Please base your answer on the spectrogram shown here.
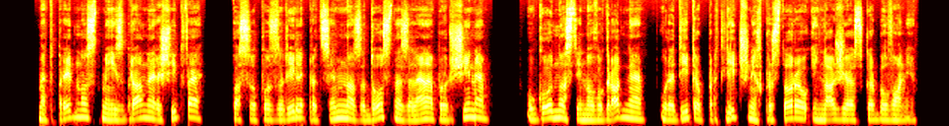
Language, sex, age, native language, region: Slovenian, male, 18-29, Slovenian, Drava region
